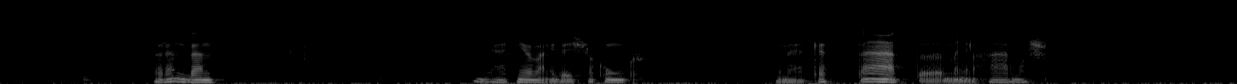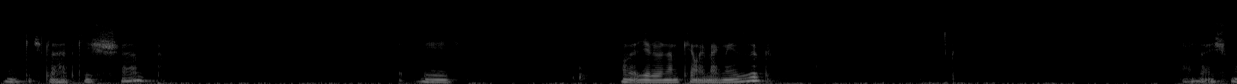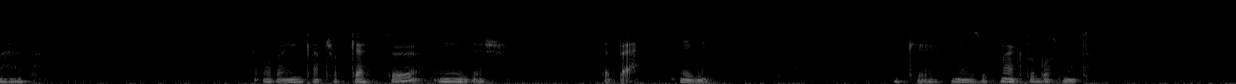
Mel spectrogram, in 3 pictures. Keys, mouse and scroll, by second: 1.1-1.4 scroll up 1, 3.0 F3, 4.6 click, 5.1 shift+click, 5.9 click, 12.2 F4, 13.6-15.8 drag, 18.2-18.7 middle click, 18.8 F3, 20.1 click, 26.0 right click, 27.8-29.2 drag, 29.8-31.3 drag, 32.4 click, 34.1 t, 35.2 click, 35.9 F3, 36.5 click, 36.8 alt+q.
